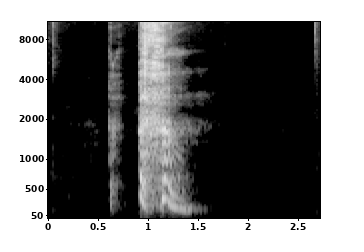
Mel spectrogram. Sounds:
Throat clearing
